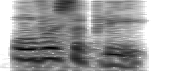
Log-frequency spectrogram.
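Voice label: "oversupply", Indian English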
